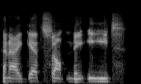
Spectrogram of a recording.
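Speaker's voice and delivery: usual speaking voice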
